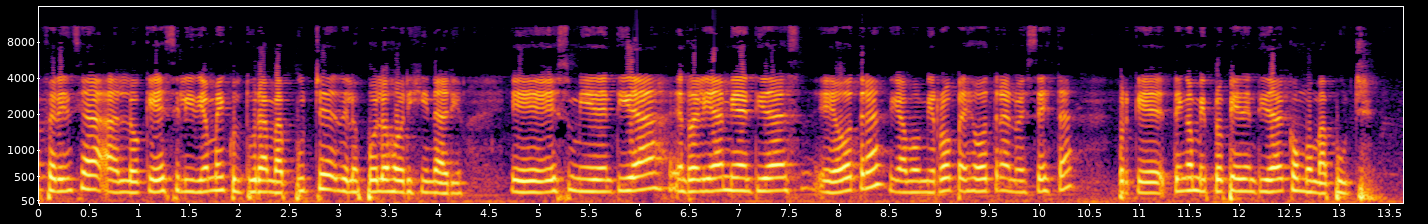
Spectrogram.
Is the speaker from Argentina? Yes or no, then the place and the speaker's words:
yes; Junín de los Andes, Neuquén, Argentina; soy de Junín de los Andes y del departamento Huiliche.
